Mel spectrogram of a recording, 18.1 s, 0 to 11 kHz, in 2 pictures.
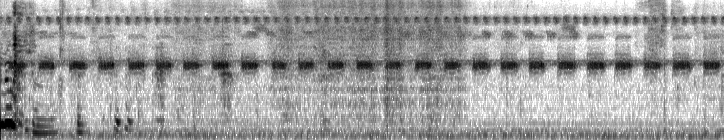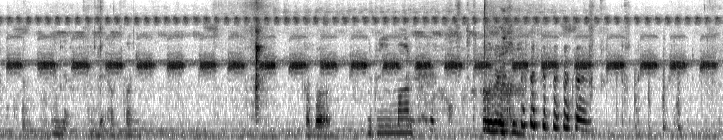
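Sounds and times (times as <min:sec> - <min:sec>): frogs calling: 0:00.0 - 0:18.0
high pulsed insect call: 0:00.0 - 0:18.0.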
